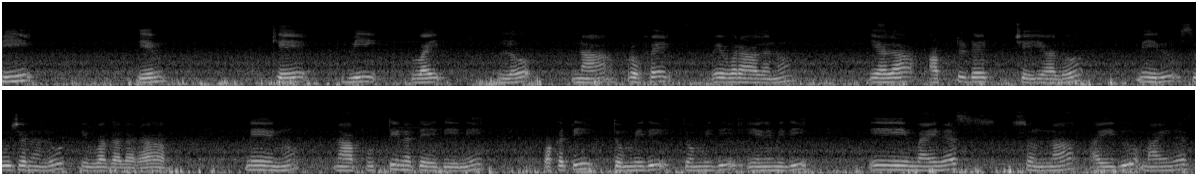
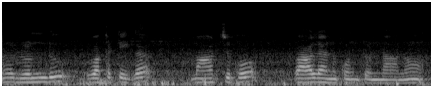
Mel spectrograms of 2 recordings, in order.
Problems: constant background noise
